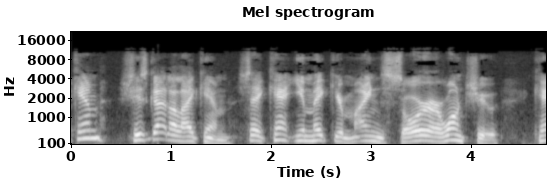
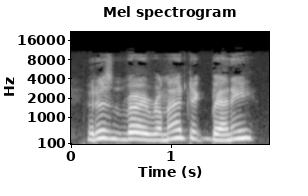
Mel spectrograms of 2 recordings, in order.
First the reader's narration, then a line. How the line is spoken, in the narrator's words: sighed Miss Scobell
